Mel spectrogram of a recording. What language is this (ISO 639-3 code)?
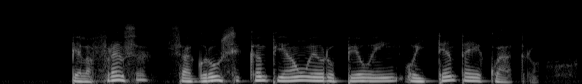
por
